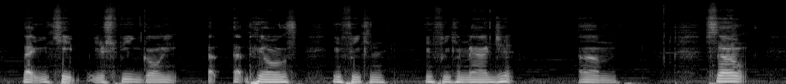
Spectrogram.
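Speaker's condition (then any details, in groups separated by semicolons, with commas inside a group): Cerebral palsy; tends to mess up words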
